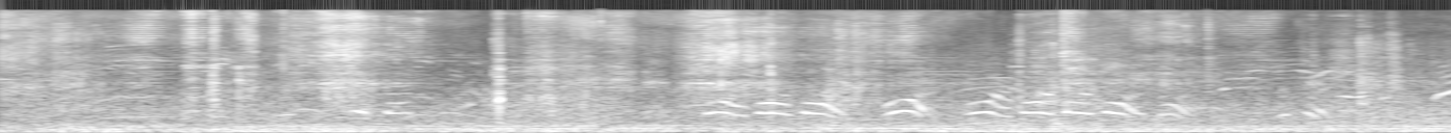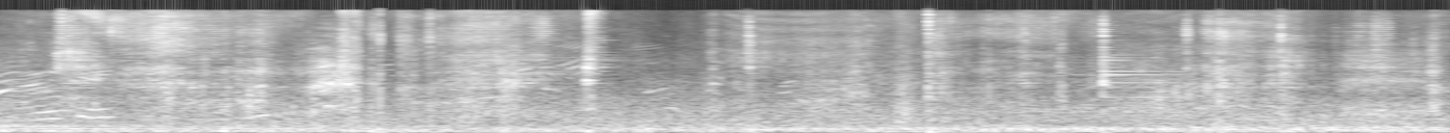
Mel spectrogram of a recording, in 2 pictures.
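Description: Shovels scraping and biting into loose soil in short, irregular strokes, moving dirt back into a tree's planting hole. Faint voices can be heard in the middle.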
